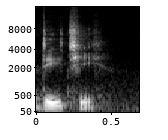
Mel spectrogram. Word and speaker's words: Dici: And then I went through his grid, and he was an apprentice for Sarah Dici. Rhymes with peachy.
